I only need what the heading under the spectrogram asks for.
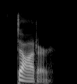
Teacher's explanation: It's not a hard t sound. It's softer, almost like a d.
